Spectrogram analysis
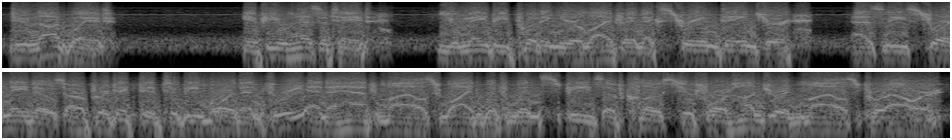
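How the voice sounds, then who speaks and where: A man's voice: low-pitched, steady tone, moderate pace, natural voice. A man playing a stern emergency broadcast announcer, formal and commanding, reading a scripted warning in a staged alert. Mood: urgent. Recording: very noisy emergency radio broadcast.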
